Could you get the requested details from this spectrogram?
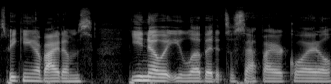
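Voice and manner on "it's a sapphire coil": play-acted, droning, lifeless, flat and sad monotone. Quoting what a woman said, imitating someone flat and sad. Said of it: "she says in a monotone, sad voice".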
